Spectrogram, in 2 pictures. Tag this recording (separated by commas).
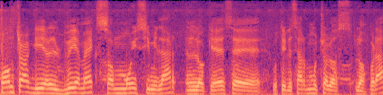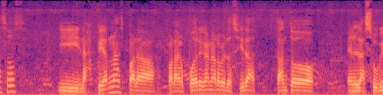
Speech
